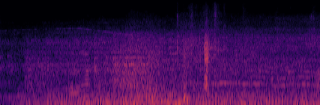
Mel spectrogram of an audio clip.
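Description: Wind buffeting the microphone, a low rumble that builds up over the first second, with two sharp clicks about two and a half seconds in.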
